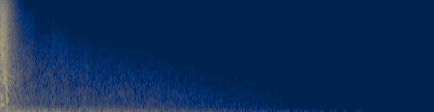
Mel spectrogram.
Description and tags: Custom Hip Hop Luger Super Snare - Nova Sound
Southern Hip Hop Trap Style Drums. Sound Designed by Nova Sound
We need your support to continue this operation! You can support by:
